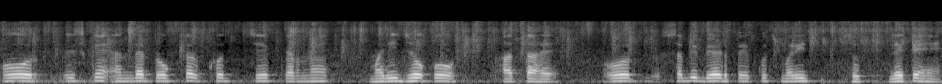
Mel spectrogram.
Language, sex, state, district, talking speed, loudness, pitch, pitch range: Hindi, male, Rajasthan, Bikaner, 125 wpm, -18 LUFS, 150 Hz, 140-150 Hz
